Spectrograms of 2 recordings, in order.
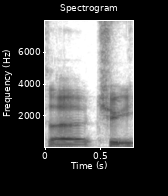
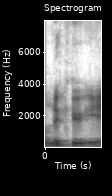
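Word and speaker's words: Ncuti Gatwa: his mum of like, your name's not Chuti, you're pronouncing it wrong. Like, it's like Ncuti or Ncuti, is it? Yeah, it's Ncuti.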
